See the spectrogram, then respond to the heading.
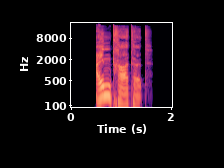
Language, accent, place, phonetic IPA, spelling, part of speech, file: German, Germany, Berlin, [ˈaɪ̯nˌtʁaːtət], eintratet, verb, De-eintratet.ogg
- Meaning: second-person plural dependent preterite of eintreten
